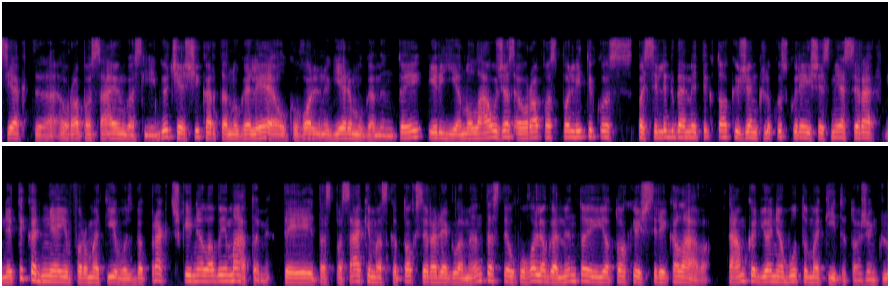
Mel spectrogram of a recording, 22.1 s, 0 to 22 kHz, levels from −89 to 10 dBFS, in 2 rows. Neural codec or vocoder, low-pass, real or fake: codec, 16 kHz, 4.8 kbps, FACodec; 7.2 kHz; fake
